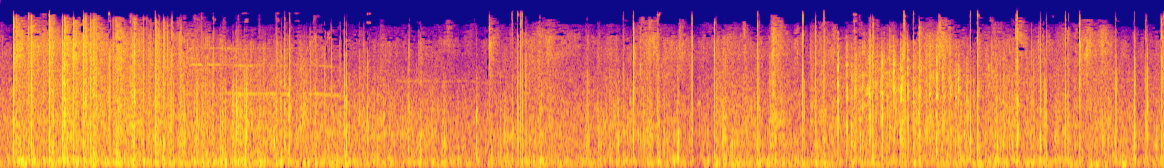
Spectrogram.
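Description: A large fireworks display: shells bursting in rapid succession, with many sharp bangs and crackles over a continuous deep rumble, heaviest in the first couple of seconds.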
